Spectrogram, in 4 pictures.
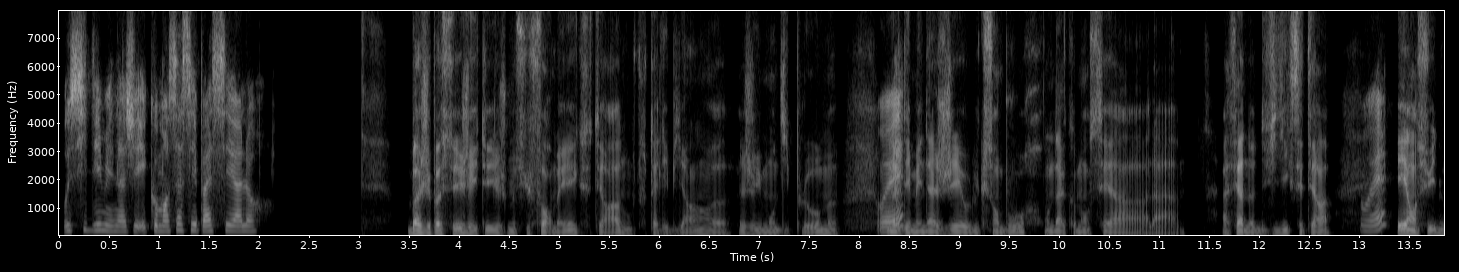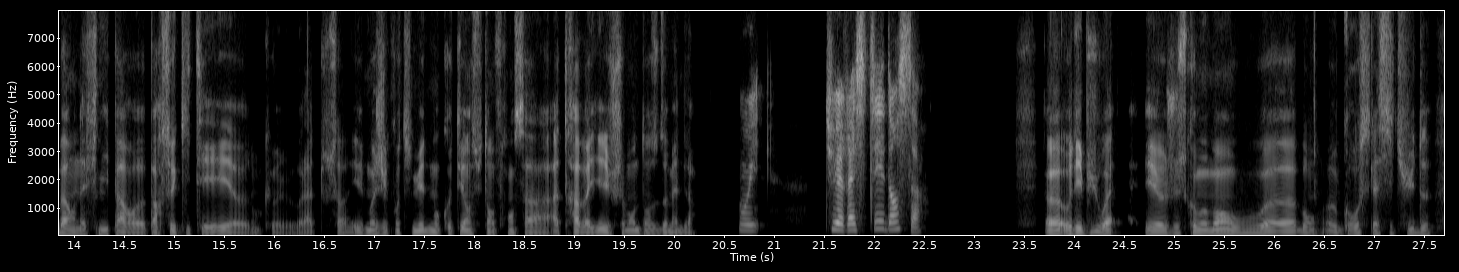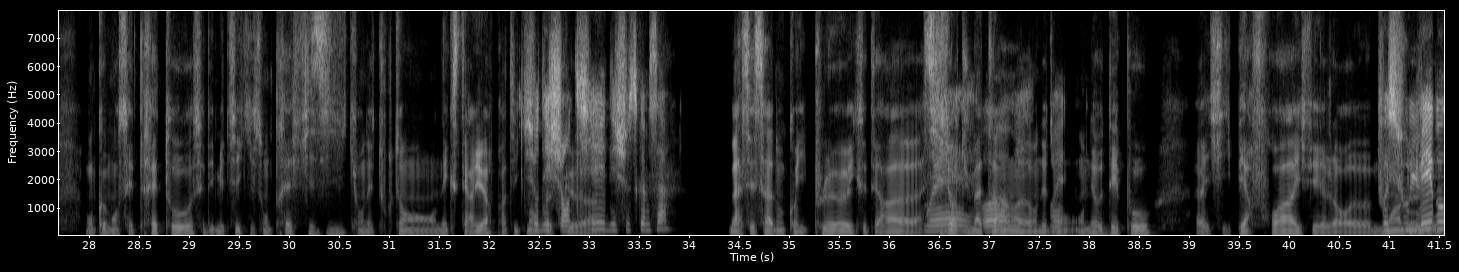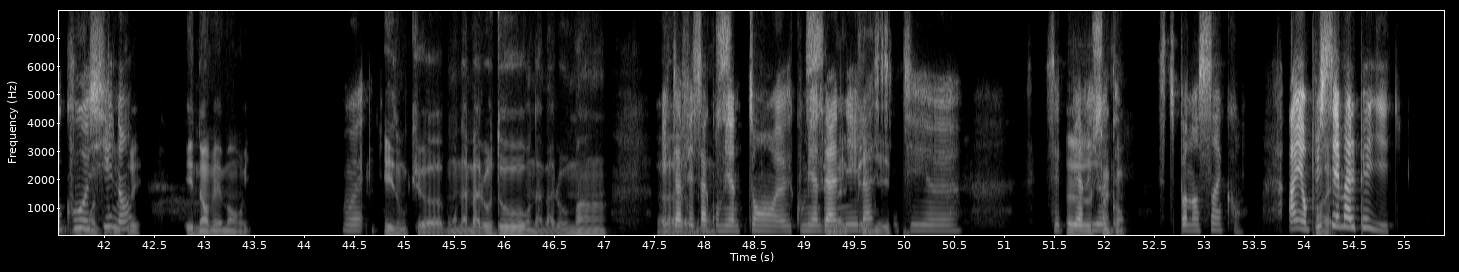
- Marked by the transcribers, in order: stressed: "physiques"
- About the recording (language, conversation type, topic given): French, podcast, Qu’est-ce qui t’a poussé à changer de carrière ?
